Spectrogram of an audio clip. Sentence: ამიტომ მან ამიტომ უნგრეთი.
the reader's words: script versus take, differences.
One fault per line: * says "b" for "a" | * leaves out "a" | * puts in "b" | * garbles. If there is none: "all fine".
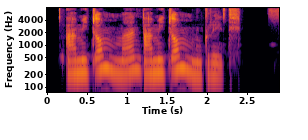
all fine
